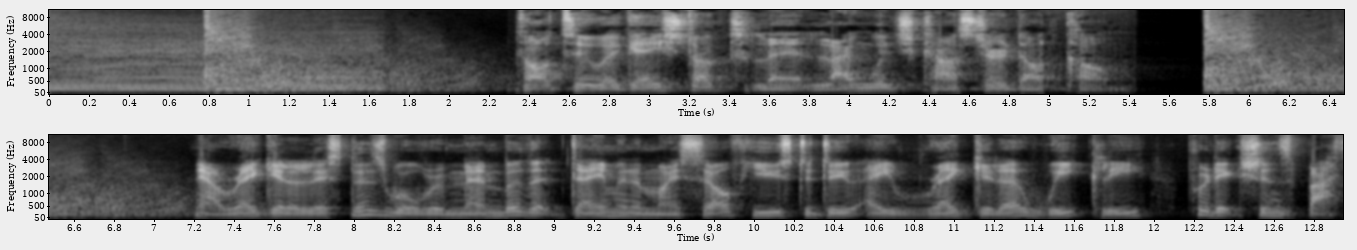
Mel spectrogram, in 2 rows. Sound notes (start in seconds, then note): 4.4 in Irish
